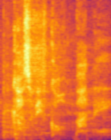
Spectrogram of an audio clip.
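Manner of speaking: hushed whisper, as a posh low talker. Pretend. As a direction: breathe it like a secret. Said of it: "low talkers".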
